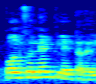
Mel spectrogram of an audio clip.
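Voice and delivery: normal talking voice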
